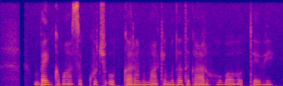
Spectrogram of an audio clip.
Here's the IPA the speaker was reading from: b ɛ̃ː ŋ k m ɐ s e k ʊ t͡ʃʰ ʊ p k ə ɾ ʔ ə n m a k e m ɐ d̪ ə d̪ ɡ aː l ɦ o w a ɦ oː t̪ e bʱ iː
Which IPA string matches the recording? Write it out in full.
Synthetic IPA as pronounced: b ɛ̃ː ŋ k m a s e k ʊ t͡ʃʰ ʊ p k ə ɾ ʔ ə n m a k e m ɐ d̪ ə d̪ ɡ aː ɾ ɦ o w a ɦ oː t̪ e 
